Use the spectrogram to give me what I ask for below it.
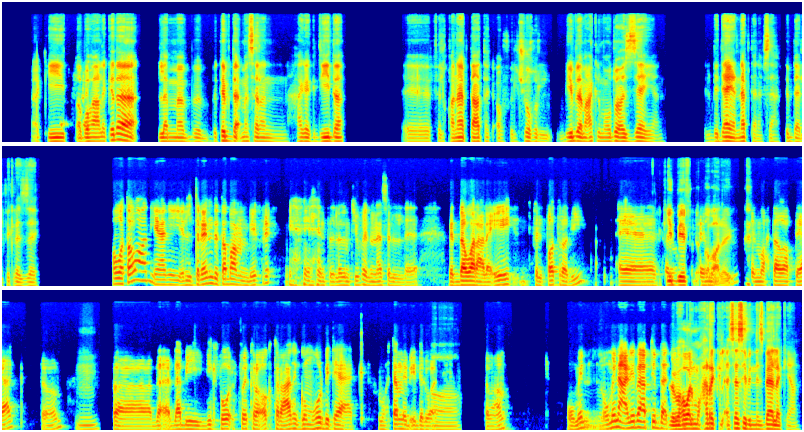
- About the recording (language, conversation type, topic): Arabic, podcast, إيه اللي بيحرّك خيالك أول ما تبتدي مشروع جديد؟
- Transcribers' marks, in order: tapping; background speech; in English: "الترند"; laugh; other background noise; chuckle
